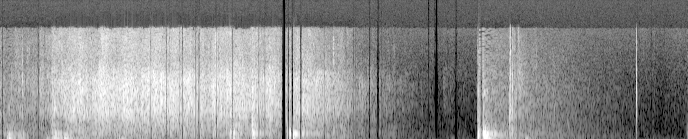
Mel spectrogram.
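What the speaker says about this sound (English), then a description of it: "One more round of applause for Colin Howell." Audience at an identity-for-development conference in Africa applauding a presenter, a steady round of clapping that fades, then a few louder scattered claps and isolated taps after a pause.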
